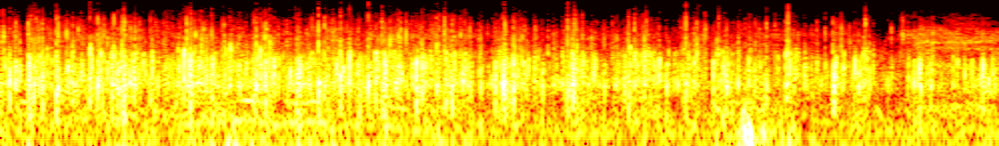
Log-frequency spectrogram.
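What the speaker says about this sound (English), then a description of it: "So a huge round of applause for all of our players." A crowd at a women's international para football awards ceremony gives the players a round of applause, steady and dense clapping that is faint and distant throughout.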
